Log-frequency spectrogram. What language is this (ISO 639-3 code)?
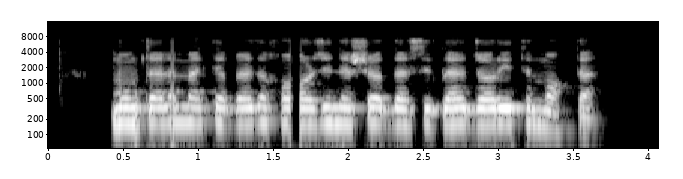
uzb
